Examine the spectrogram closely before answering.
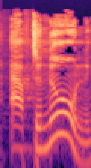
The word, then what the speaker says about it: afternoon: Good afternoon Good afternoon afternoon accent Falls on the last syllable afternoon Good afternoon meam Good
